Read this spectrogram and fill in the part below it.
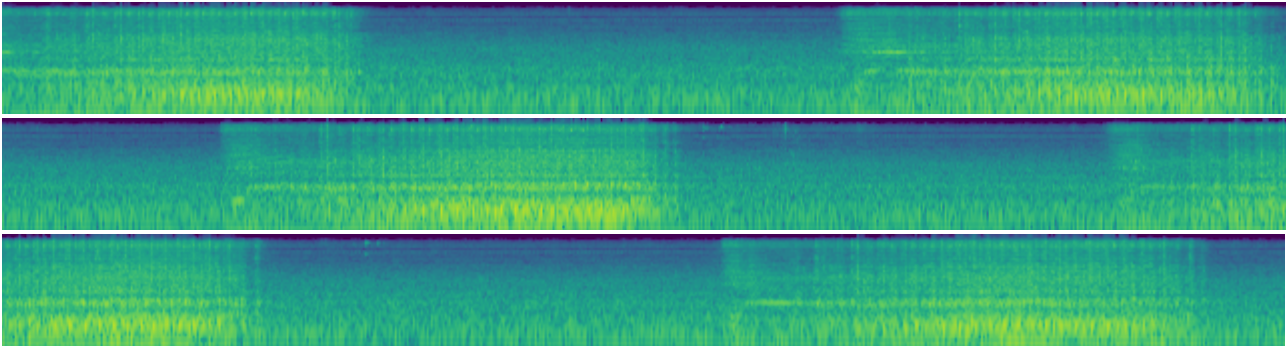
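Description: Domestic sewing machine stitching gathers onto a jangia, running in five steady bursts of roughly two seconds each, separated by short quiet pauses, close and fairly loud.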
